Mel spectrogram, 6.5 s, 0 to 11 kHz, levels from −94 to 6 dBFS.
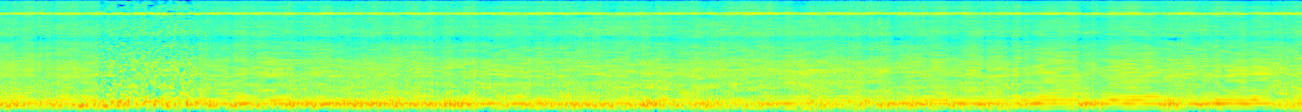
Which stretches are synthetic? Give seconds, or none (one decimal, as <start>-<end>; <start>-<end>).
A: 0.0-0.5; 1.0-6.5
